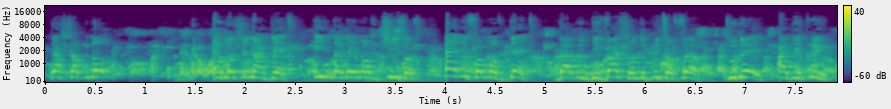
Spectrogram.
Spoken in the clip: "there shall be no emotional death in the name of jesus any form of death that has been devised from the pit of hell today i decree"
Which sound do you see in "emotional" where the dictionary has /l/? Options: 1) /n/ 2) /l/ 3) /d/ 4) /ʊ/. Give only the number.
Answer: 1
